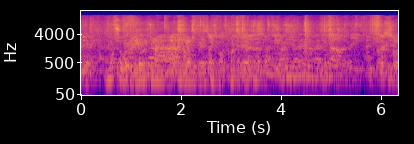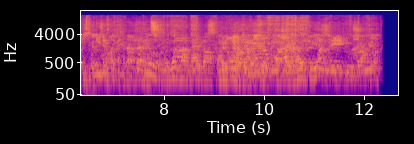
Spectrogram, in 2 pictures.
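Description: Plastic parts click and rustle in hands.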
